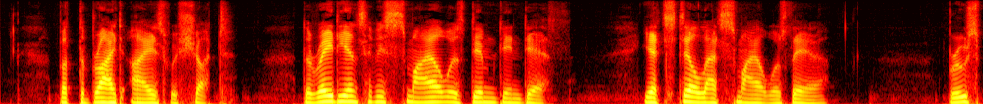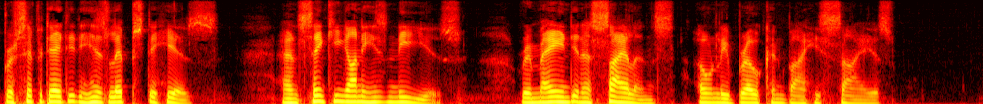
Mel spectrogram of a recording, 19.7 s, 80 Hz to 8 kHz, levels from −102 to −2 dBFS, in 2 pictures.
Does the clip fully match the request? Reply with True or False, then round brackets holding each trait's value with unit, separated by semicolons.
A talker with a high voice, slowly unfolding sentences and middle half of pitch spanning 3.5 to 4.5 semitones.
False (130 Hz; 125 wpm; 3.9 semitones)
